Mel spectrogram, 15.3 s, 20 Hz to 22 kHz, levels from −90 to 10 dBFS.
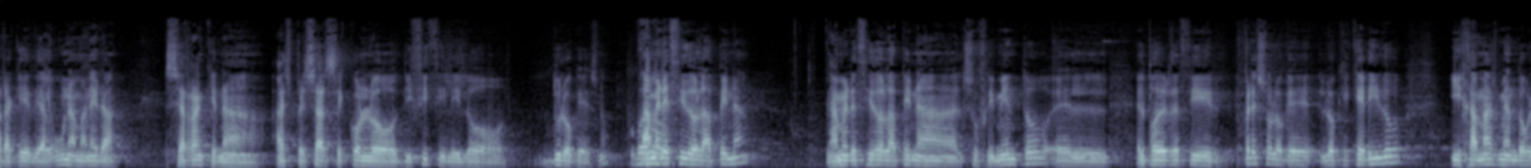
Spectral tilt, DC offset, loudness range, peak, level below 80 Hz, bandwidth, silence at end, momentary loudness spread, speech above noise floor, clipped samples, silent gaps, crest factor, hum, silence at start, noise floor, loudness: -6.5 dB/octave; under 0.1%; 2 LU; -2 dBFS; -56 dBFS; 14 kHz; 0 s; 10 LU; 32 dB; under 0.1%; none; 20 dB; none; 0 s; -54 dBFS; -23 LUFS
